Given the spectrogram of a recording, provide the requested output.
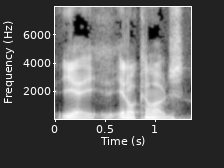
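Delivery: ordinary talk, nothing marked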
